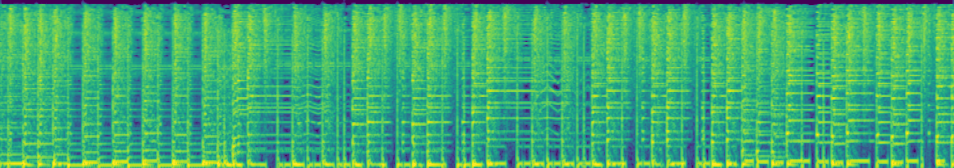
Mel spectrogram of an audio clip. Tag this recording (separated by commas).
Theme music, Music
